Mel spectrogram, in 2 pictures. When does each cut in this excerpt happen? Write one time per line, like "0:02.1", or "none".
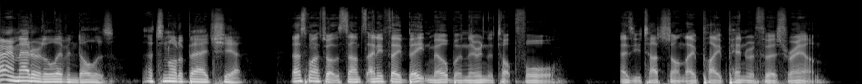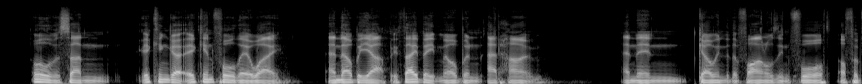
0:10.0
